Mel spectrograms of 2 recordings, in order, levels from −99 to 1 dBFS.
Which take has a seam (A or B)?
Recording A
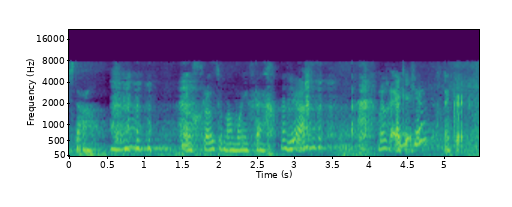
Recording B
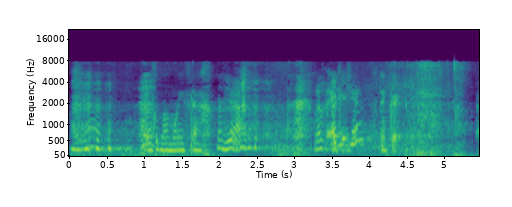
B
